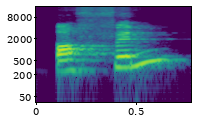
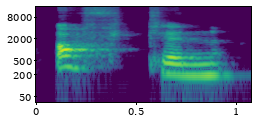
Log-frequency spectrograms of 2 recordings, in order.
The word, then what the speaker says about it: often: Often with a silent T or often with the T, that you can hear it.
